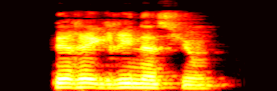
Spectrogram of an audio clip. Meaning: peregrination, travel
- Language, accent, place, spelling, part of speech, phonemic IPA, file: French, France, Lyon, pérégrination, noun, /pe.ʁe.ɡʁi.na.sjɔ̃/, LL-Q150 (fra)-pérégrination.wav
